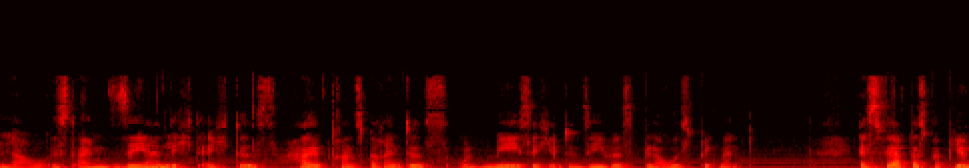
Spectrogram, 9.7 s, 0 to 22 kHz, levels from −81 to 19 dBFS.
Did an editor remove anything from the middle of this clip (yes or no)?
no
